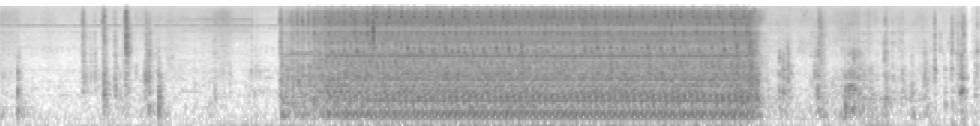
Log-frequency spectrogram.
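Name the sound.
sewing machine sewing a zigzag stitch around a dress hem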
